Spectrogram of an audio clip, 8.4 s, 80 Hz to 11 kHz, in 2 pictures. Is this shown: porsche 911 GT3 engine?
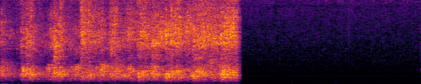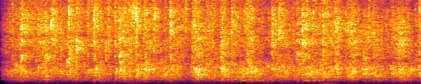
no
